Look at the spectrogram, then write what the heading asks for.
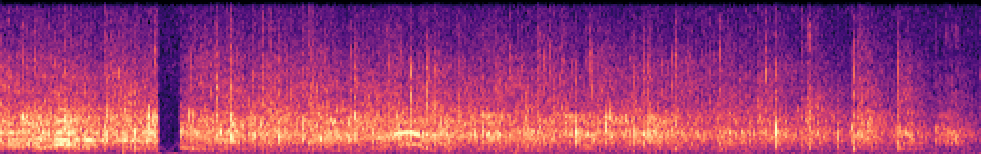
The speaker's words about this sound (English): She won't ask you to do this, but can we give her a round of applause for writing a book?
